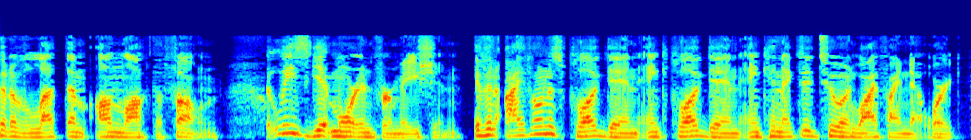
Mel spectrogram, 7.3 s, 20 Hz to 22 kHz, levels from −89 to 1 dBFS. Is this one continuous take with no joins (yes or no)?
no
